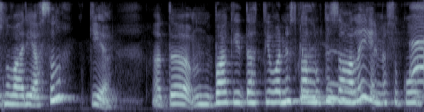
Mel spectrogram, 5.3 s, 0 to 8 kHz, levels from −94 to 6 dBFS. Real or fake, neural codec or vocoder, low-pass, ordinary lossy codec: real; none; 7.2 kHz; none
